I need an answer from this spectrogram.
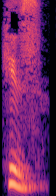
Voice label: "his", british english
